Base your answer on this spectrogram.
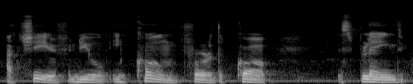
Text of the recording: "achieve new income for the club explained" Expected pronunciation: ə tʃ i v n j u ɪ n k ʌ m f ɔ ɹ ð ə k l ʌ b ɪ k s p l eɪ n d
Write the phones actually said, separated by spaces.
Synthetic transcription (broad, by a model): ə tʃ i v n j u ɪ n k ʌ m f ɔ ɹ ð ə k ʌ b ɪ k s p l eɪ n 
